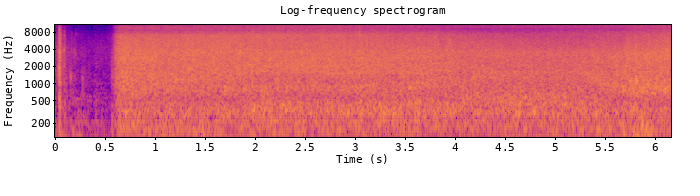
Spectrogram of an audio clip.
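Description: Mountain stream rushing over rocks in a small cascade, a steady full rush of water that starts suddenly about half a second in.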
